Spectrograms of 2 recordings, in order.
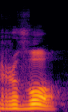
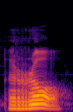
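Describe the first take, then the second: First: The syllable is said with a v sound. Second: The syllable is said without a v sound. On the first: The speaker calls it wrong. "it's it's not revo" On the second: The speaker calls it right. "That's why the pronunciation is ro"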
